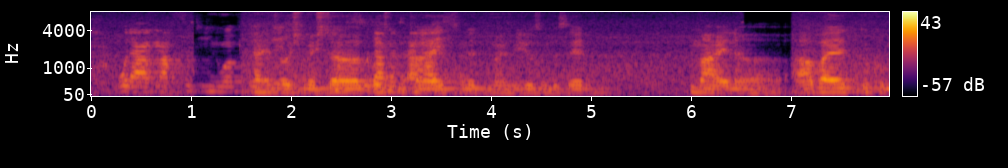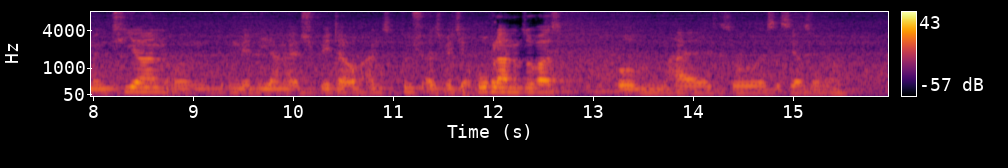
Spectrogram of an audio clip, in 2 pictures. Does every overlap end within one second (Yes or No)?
No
